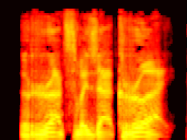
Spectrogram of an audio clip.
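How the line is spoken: Barked retort. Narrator (Russian): рявкнул в ответ

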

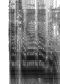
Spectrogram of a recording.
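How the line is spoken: Snort. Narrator (Russian): хмыкнул он

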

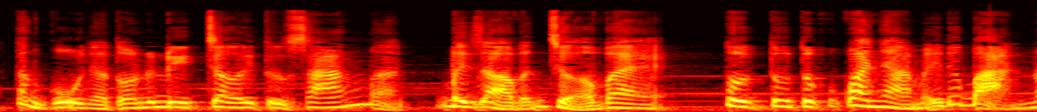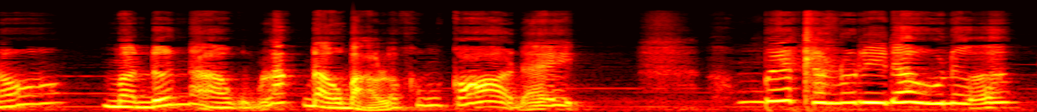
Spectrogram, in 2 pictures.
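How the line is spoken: Whimpering woman. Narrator (Vietnamese): Bà này mếu máo

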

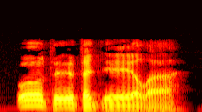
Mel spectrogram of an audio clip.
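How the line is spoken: Joyful group clamor. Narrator (Russian): радостно загомонила группа захвата

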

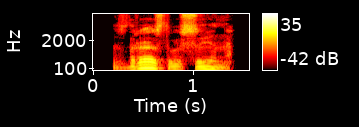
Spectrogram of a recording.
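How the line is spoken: Tired. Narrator (Russian): сказал он устало

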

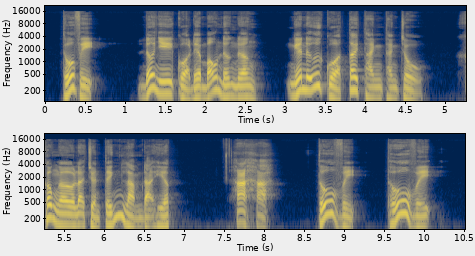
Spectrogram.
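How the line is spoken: Sudden loud laughter. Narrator (Vietnamese): Âm cửu trùng đột nhiên vỗ tay cười lớn

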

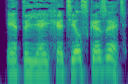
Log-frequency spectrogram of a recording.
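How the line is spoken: Laughing. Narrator (Russian): засмеялся дядя Титус

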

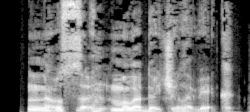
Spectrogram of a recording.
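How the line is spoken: Old man's voice. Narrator (Russian): проговорил он типичным старческим голосом

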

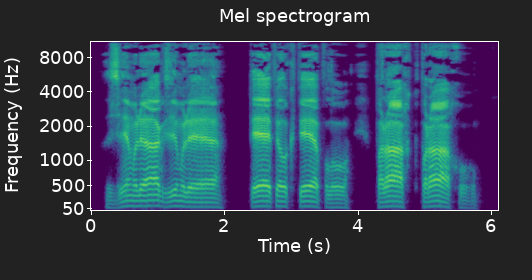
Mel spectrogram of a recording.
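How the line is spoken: Deep bass voice. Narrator (Russian): пробасил напоследок отец Евлампий

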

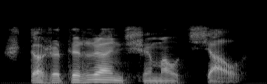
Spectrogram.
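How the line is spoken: Growling. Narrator (Russian): рычал бывалый

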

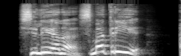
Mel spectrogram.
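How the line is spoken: Shout. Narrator (Russian): кто это кричал

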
